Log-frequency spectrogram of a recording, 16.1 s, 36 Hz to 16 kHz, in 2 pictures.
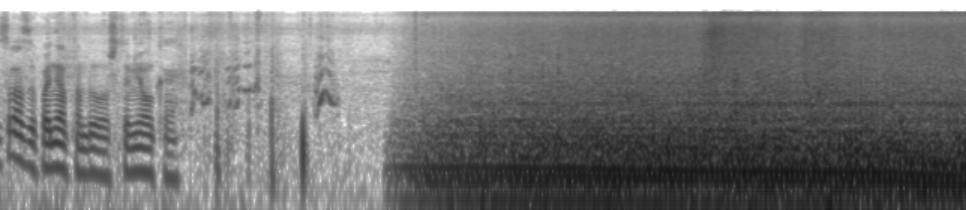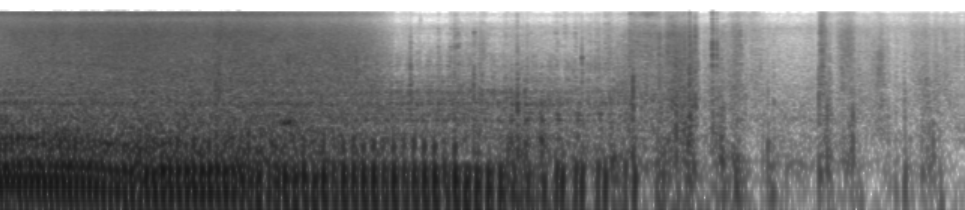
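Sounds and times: vehicle engine running: 0:03.3 - 0:13.7.

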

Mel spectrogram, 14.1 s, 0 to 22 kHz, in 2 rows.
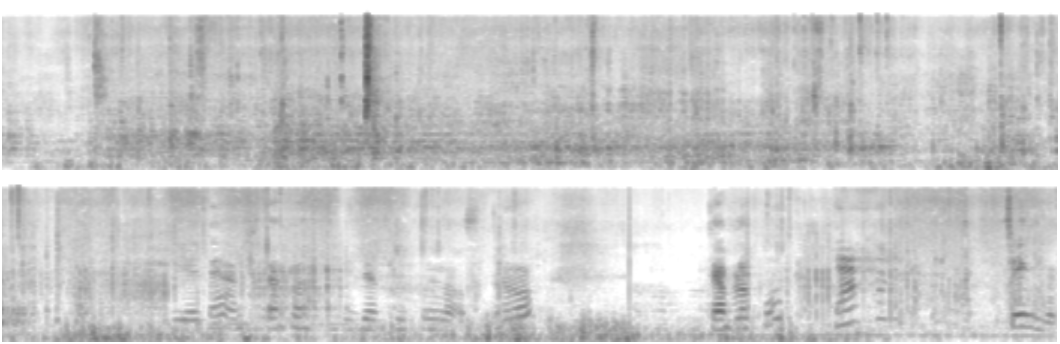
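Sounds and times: skateboard wheels rolling: 0:00.0 - 0:09.9.

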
